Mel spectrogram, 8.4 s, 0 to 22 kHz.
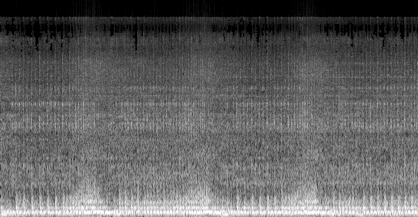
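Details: Bored-up Yamaha R15 V3 that is hard to start on a borrowed battery, with starter gear or one-way clutch broken and compression suspected lost: a lumpy single-cylinder idle with a hollow clattering knock. The source of the knock is unconfirmed.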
